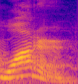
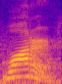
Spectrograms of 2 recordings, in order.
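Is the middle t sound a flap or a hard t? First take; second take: flap; flap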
